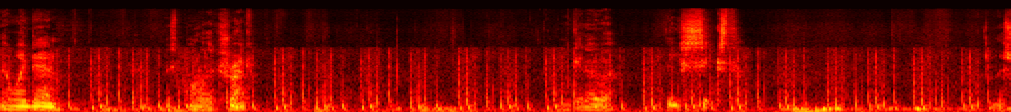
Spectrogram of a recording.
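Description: Horses gallop fast over turf with drumming hoofbeats.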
